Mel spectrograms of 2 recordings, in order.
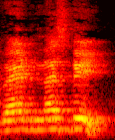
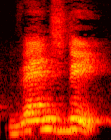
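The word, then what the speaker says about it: Wednesday: इसी तरह से फ्रीज, और जिसको हमें मोस्टली गलत पढ़ते हैं इसको हम पढ़ते हैं वेडनेसडे, जबकि ये वेडनेसडे ना होकर के डी की जो डी साइलेंट रहता है और इसे पढ़ा जाता है वेंसडे। ध्यान दीजिए वेंसडे।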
